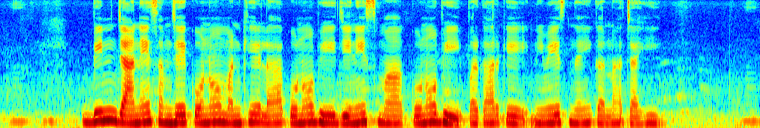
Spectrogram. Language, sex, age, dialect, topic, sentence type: Chhattisgarhi, female, 41-45, Eastern, banking, statement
